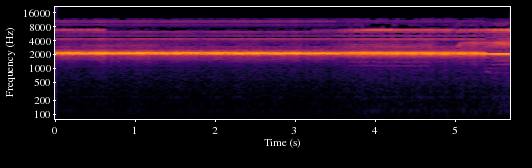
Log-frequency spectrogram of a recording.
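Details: Southern toad chorus at small garden ponds after a June 2014 thunderstorm at night: a continuous, even, high-pitched trill holds for the whole stretch, with faint higher buzzing over it.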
